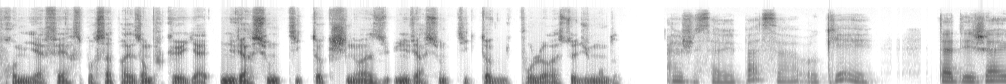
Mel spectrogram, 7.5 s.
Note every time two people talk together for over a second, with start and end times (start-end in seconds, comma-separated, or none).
none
